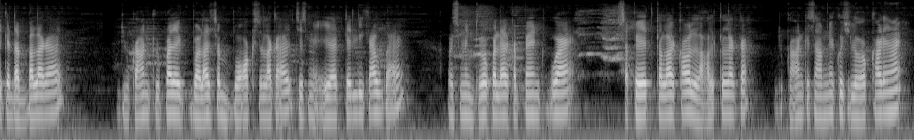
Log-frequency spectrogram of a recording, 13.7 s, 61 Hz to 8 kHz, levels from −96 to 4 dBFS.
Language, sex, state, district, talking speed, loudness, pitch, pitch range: Hindi, male, Bihar, Bhagalpur, 140 wpm, -24 LUFS, 145 Hz, 140-155 Hz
